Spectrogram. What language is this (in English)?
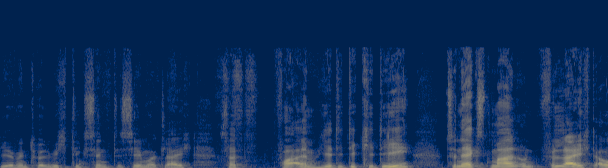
German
